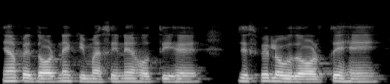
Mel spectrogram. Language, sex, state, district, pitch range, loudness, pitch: Hindi, male, Bihar, Lakhisarai, 130-145 Hz, -15 LUFS, 135 Hz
